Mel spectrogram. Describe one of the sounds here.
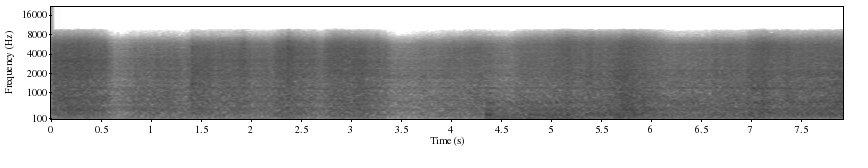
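A cutting plotter whirs as its head slides back and forth.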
